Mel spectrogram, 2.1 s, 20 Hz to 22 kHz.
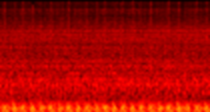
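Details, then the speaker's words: Honda 350D 4x4 ATV, key on after fuel pump replacement: new pump cycles loudly when dry, then a steady even low buzz pulsing about ten times a second as it holds pressure, apparently internally regulated to avoid flooding the carburetor; normal fuel pump cycling. "i'll turn the key on go ahead and the fuel pump will cycle especially when it's dry you'll hear it it's loud and once it has fuel and has pressure you can actually feel it just kind of all and off"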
